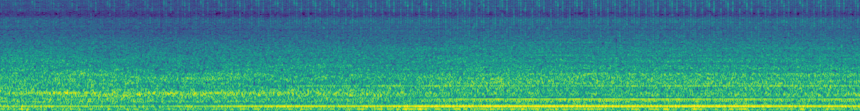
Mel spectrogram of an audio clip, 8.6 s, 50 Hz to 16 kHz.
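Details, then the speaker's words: Lincoln Town Car idling warm at normal temperature after replacing the worn-out 19-year-old electric radiator fan motor: smooth even idle with steady fan whir, no rattle or scraping; cooling fan running normally. "Yeah, I haven't heard that for a while, guys."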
